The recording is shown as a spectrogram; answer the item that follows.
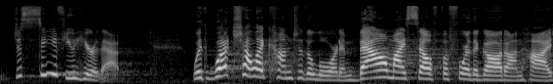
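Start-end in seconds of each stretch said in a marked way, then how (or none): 1.9-5.5 very loud with a touch of arrogance. Reading a passage aloud as instructed: slightly arrogant. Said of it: "Read this with perhaps just a little bit of arrogance sounding in it".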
